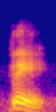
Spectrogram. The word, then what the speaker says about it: gray: the doors this g how do you pronounce that grey right so a dose of 60 to 65 grey is given and do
